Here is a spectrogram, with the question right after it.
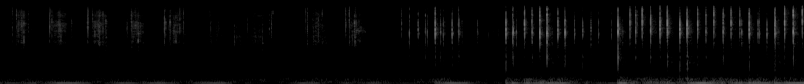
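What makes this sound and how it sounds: Long acrylic nails tap rapidly on a slim pink and black plastic Essence liquid lipstick tube held above a table. Soft, breathy scratching bursts give way to fast, bright, dry clicks that grow denser and louder toward the end. A low hum sits underneath throughout.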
